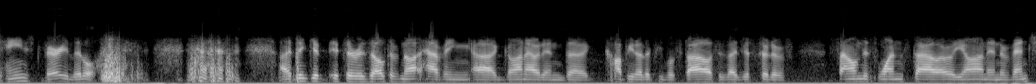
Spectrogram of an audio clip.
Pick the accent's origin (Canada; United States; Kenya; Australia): Canada; Victoria, British Columbia; now in Vancouver, Canada; went to high school in Victoria on the west coast of Canada. Mm-hmm. So that's, I guess, you could say my hometown. I currently live just outside Vancouver in Canada.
